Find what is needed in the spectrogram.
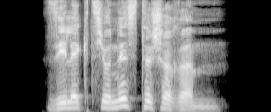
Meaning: strong dative masculine/neuter singular comparative degree of selektionistisch
- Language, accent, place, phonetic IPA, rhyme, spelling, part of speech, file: German, Germany, Berlin, [zelɛkt͡si̯oˈnɪstɪʃəʁəm], -ɪstɪʃəʁəm, selektionistischerem, adjective, De-selektionistischerem.ogg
